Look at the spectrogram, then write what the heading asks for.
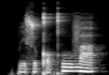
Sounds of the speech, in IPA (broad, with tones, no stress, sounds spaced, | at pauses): p i˨ s u˨ kʼ ɔ˨ kʰ uː˦ v a˦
